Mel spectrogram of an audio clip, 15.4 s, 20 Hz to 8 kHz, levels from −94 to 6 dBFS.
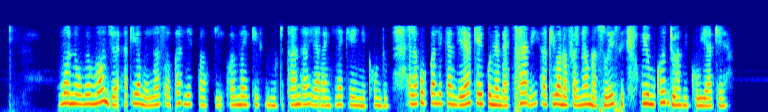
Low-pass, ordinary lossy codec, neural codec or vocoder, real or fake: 7.2 kHz; AAC, 16 kbps; codec, 16 kHz in and 24 kHz out, 0.8 kbps, FocalCodec, streaming, 65536 codes; fake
